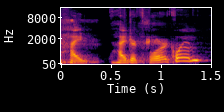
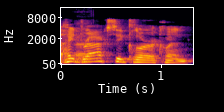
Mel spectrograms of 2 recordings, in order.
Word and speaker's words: hydroxychloroquine: social media insights tool posts mentioning fauci and hydrochloroquine uh am i saying that right still yeah hydroxychloroquine hydroxychloroquine god that's too many syllables homie that's why we should like not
